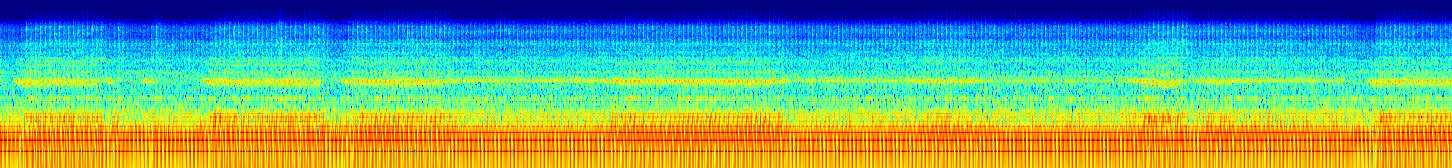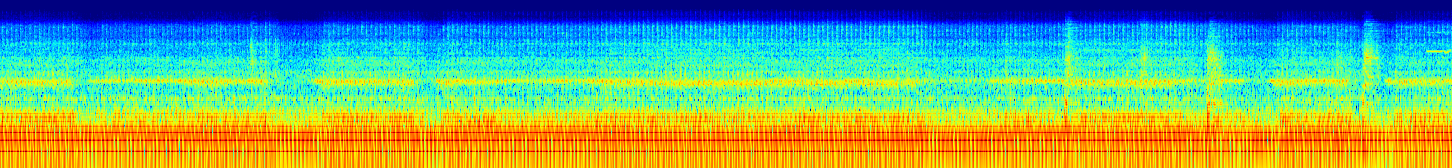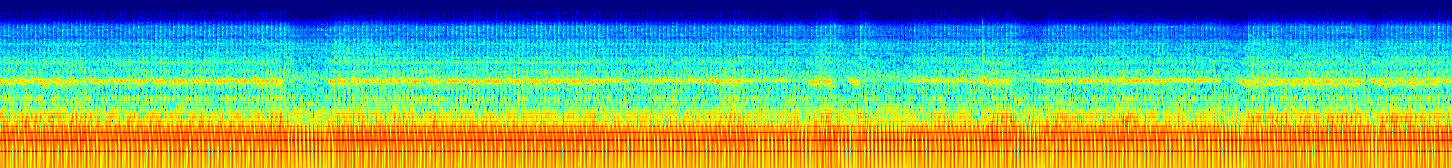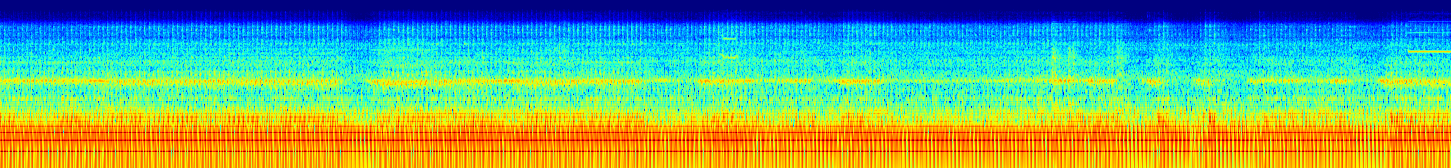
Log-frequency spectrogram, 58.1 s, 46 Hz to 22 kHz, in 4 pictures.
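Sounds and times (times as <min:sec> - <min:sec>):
small engine running: 0:00.0 - 0:58.0
crane knocks: 0:25.0 - 0:27.0.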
